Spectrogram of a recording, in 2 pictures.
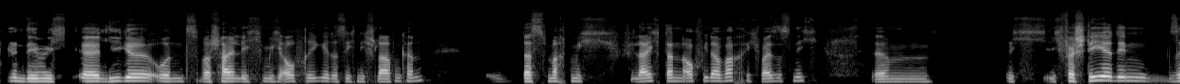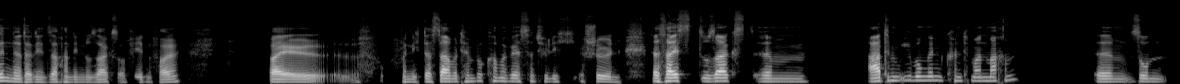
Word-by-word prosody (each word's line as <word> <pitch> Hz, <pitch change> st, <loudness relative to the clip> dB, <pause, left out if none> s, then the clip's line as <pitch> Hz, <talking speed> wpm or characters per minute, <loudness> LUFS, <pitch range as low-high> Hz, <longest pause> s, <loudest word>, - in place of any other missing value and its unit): indem 145 Hz, -2 st, +3 dB
ich, 140 Hz, -1 st, -2 dB
äh, 145 Hz, -1 st, +8 dB
liege 160 Hz, +3 st, +4 dB
und 145 Hz, 0 st, -3 dB
wahrscheinlich 140 Hz, 0 st, +2 dB
mich 140 Hz, 0 st, -5 dB
aufrege, 150 Hz, +1 st, -2 dB
dass 135 Hz, -2 st, -8 dB
ich 140 Hz, 0 st, -10 dB
nicht 130 Hz, -2 st, -10 dB
schlafen 130 Hz, +3 st, +1 dB
kann. 160 Hz, +4 st, -6 dB, 0.6 s
Äh, 135 Hz, -, -23 dB, 0.2 s
das 145 Hz, +1 st, +2 dB
macht 150 Hz, 0 st, -3 dB
mich 145 Hz, -2 st, -11 dB
vielleicht 145 Hz, +3 st, 0 dB
dann 150 Hz, 0 st, +1 dB
auch 150 Hz, +1 st, -1 dB
wieder 160 Hz, -1 st, +1 dB
wach, 175 Hz, -3 st, -3 dB
ich 145 Hz, -, -16 dB
weiß 135 Hz, +2 st, +1 dB
es 150 Hz, +2 st, -13 dB
nicht. 175 Hz, +1 st, -11 dB, 0.5 s
Ähm, 130 Hz, 0 st, -5 dB, 0.7 s
ich -, -, -14 dB
ich -, -, -11 dB
verstehe 185 Hz, +2 st, +7 dB
den 165 Hz, -, -1 dB
Sinn 155 Hz, +1 st, -1 dB
hinter 125 Hz, -3 st, 0 dB
den 115 Hz, -1 st, -8 dB
Sachen, 120 Hz, +1 st, -3 dB
den 115 Hz, -1 st, -10 dB
du 115 Hz, -, -8 dB
sagst 115 Hz, 0 st, -4 dB
auf -, -, -15 dB
jeden 115 Hz, -1 st, -10 dB
Fall, 120 Hz, +5 st, -2 dB, 0.9 s
weil, -, -, +4 dB
äh, 65 Hz, -, -17 dB, 0.4 s
wenn 125 Hz, 0 st, -8 dB
ich 115 Hz, -, -10 dB
das 130 Hz, -3 st, -3 dB
damit 140 Hz, -1 st, +4 dB
hinbekomme, 155 Hz, +1 st, -8 dB
wäre 145 Hz, -, -1 dB
es 140 Hz, -, -11 dB
natürlich 135 Hz, -2 st, -12 dB
schön. 125 Hz, -6 st, -3 dB, 0.3 s
Das 140 Hz, +1 st, +1 dB
heißt, 155 Hz, -1 st, +5 dB
du 145 Hz, -, -3 dB
sagst, 155 Hz, +1 st, +2 dB
ähm: 135 Hz, -2 st, -6 dB, 0.6 s
„Atemübungen 180 Hz, +4 st, 0 dB
könnte 170 Hz, -3 st, -11 dB
man 165 Hz, 0 st, -4 dB
machen.“ 190 Hz, +7 st, -6 dB, 0.7 s
Ähm, 130 Hz, -2 st, -3 dB
so 140 Hz, +1 st, -3 dB
'n 130 Hz, -3 st, -11 dB
140 Hz, 165 wpm, -22 LUFS, 130-155 Hz, 0.9 s, äh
